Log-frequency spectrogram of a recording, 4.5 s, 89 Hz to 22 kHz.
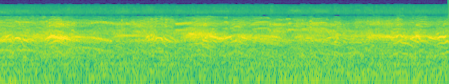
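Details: Mediterranean gulls in a breeding colony at Sol de Loire, Montjean-sur-Loire, Maine-et-Loire, recorded 12.5.13 alongside black-headed gulls and common terns. Clear, arched, nasal calls rise and fall, repeated every second or so over a steady background of colony chatter.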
